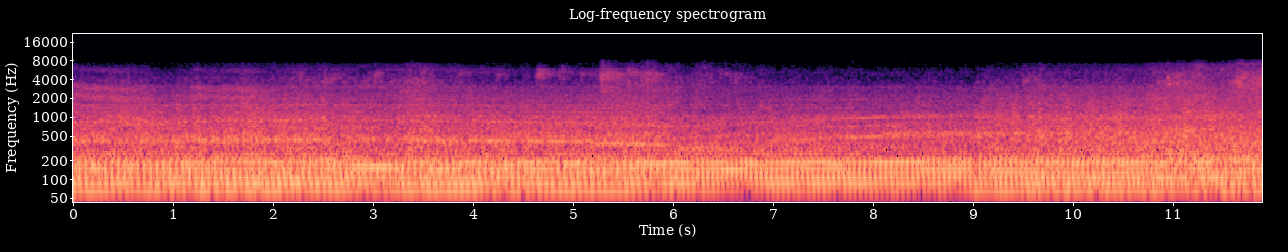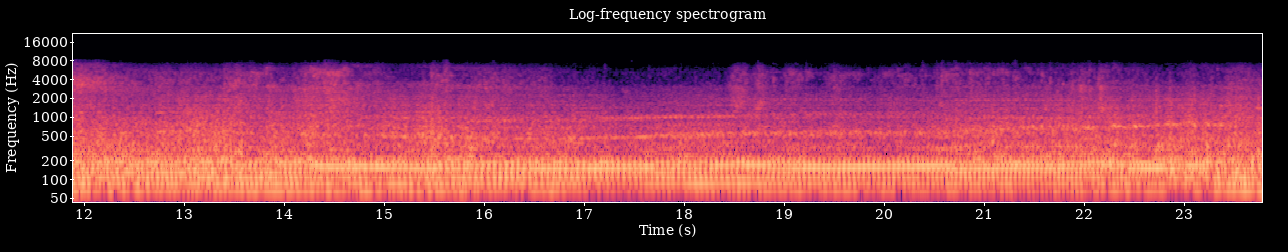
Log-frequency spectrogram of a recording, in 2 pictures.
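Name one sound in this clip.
A go-kart engine buzzes loudly up close, rising and falling in pitch as it speeds up and slows.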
